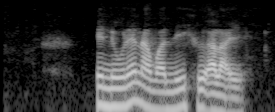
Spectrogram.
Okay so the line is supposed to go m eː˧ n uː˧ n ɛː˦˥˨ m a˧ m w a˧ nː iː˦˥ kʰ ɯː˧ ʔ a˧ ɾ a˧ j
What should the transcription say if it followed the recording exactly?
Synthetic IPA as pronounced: m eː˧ n uː˧ n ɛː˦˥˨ n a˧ m w a˧ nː iː˦˥ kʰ ɯː˧ ʔ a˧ ɾ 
